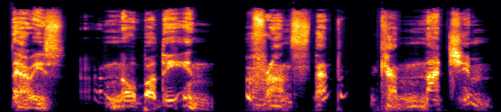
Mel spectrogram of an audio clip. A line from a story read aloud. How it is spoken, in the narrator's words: Vera rasped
